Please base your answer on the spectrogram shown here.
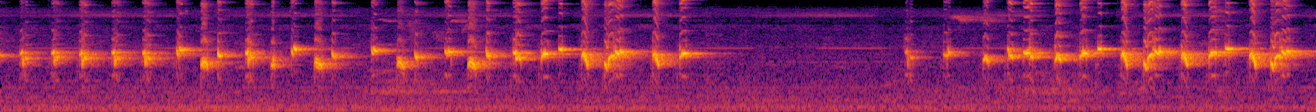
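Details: Energetic sooty-headed bulbul song of quick, chirpy, down-slurred notes in a fast even stream, breaking off into a brief silence of about a second and a half before resuming just as busily.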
